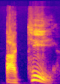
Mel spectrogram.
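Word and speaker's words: aquí: In Spanish, the combination q just sounds like a k. The u is silent.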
